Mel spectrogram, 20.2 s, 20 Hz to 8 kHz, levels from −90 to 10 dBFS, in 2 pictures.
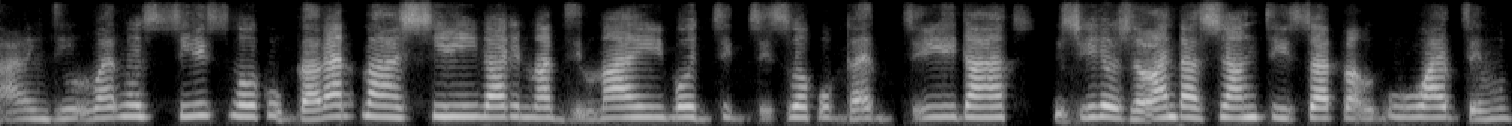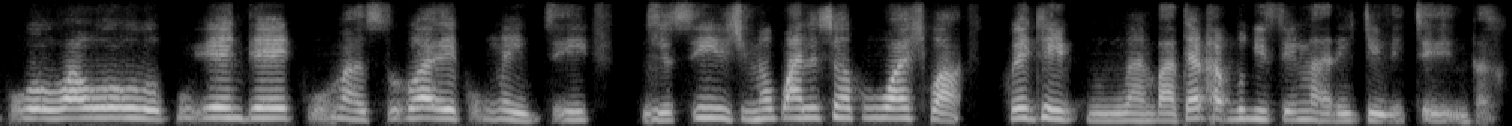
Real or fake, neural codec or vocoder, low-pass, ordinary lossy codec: fake; codec, 16 kHz, 0.5 kbps, FreqCodec, larger model; 7.2 kHz; Opus, 24 kbps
